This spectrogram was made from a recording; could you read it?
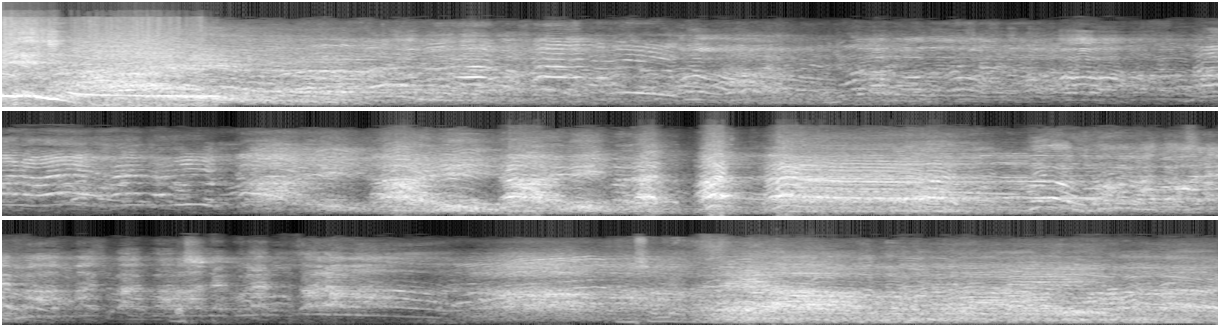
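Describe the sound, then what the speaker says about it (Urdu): A large religious gathering chanting the Nara-e-Haidari slogan, loud rhythmic shouted calls and responses from a crowd, with bursts of collective voices and chatter over about twenty-four seconds. "دونوں ہاتھ بلند کر کے نعرے حیدری۔"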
